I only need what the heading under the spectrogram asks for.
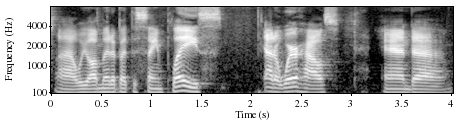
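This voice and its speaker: A man's voice: medium pitch, steady tone, moderate pace, bright, forceful tone, clean tone. A man in his twenties, a podcast guest, telling stories in an easygoing way, full of "like" and "uh". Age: 20s. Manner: laid-back storytelling, full of "like" and "uh". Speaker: guest, vintage store owner. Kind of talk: casual podcast chat.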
